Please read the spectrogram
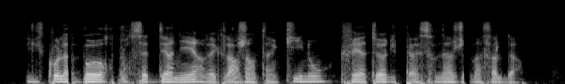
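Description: A speech recording over an HD Voice call, with lost AMR speech frames in two places. Around 0.67 to 0.74 s the sound dips for about 40 ms, and at 4.63 to 4.75 s a longer gap of about 60 ms drops to near silence. The lengths point to two and three dropped 20 ms frames. The decoder papered over them by repeating the last good settings at falling level, and being wideband, that fade is quick. The AMR-WB coding itself sounds clean apart from light codec damage.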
